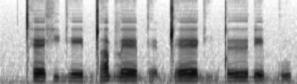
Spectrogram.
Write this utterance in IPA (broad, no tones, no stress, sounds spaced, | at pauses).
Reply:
ǀʰ ɛ x i ɡʱ eː b ɡ͡ǁ a b v ɛː b ɡʱ ɛ̰ b ɡ͡ǁ ɛː ɡʱ ḭ b ǃ ɘː ɗ e b ɡ͡b u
